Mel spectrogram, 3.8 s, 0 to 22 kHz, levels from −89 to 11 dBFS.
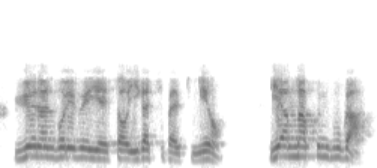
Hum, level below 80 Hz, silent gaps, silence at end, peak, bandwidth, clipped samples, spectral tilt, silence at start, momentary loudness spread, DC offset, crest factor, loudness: none; -88 dBFS; none; 0.1 s; -20 dBFS; 5.6 kHz; under 0.1%; -6.5 dB/octave; 0 s; 6 LU; under 0.1%; 18 dB; -36 LUFS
